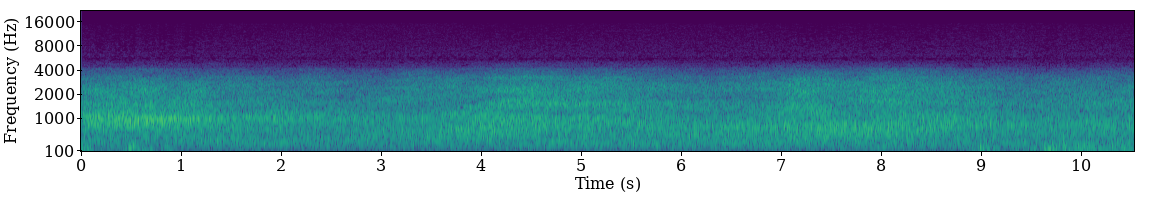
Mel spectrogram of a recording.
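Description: Embraer E190's General Electric CF34 turbofans running at idle, a steady jet rush that swells and eases slightly.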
